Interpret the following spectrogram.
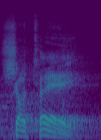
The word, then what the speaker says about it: Chaté: Somehow when I said Chaté, people heard, so they automatically became, my name was.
